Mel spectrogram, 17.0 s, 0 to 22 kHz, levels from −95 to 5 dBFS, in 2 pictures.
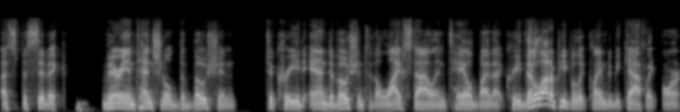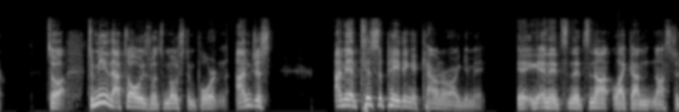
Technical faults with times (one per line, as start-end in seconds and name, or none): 16.23 block of digital silence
